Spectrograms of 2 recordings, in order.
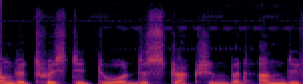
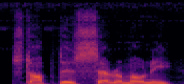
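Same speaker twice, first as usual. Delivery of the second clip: sharp, much higher commanding cry; a lightly voiced hero's demand; 11 semitones higher than usual. A narrator's reading. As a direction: order them to halt the ritual. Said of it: "Elias demands".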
